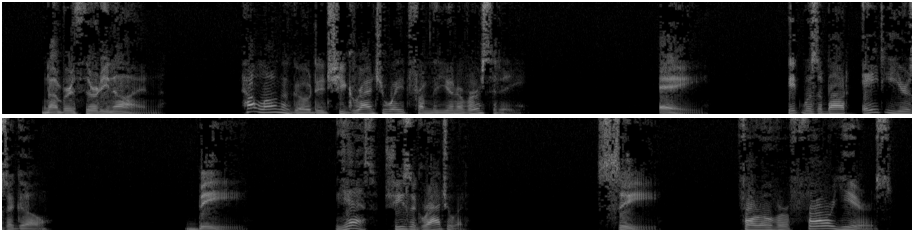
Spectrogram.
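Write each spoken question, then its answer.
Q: How long ago did she graduate from the university?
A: A: It was about 8 years ago.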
